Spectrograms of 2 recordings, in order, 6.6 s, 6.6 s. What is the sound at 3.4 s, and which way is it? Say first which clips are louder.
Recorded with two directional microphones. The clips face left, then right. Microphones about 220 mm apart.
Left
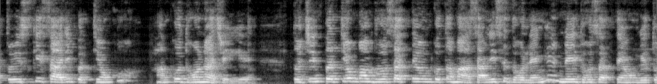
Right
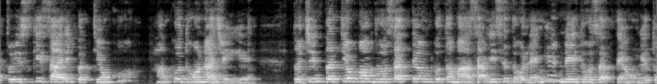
Speech: left 3 dB; 35° left (ahead or behind).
